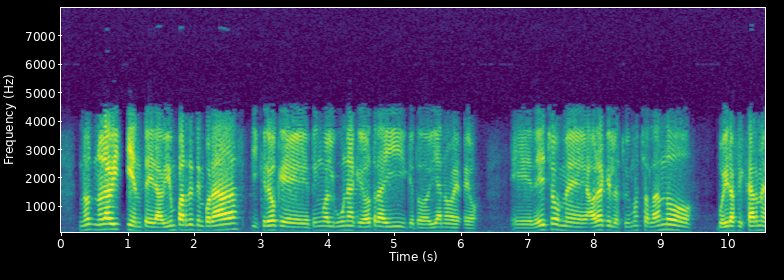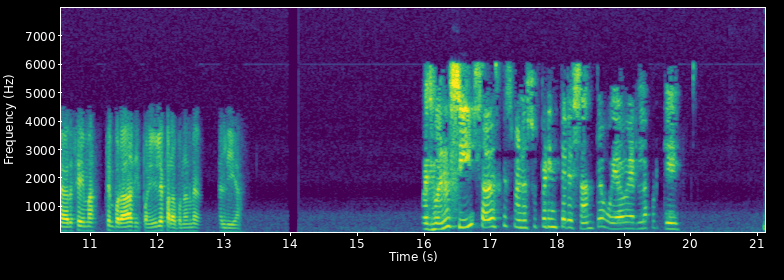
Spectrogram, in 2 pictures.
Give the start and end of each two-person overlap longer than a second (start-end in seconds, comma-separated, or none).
none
